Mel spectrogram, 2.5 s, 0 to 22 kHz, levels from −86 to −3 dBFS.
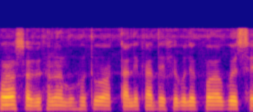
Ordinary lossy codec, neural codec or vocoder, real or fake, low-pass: none; codec, 16 kHz, 2 kbps, FunCodec, trained on Chinese and English, 25 frames a second; fake; none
